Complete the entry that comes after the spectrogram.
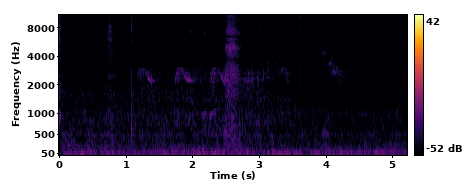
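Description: Faint birdsong over near silence: a small bird repeats short arching chirps about half a second apart, with another chirp near the end. A brief hiss breaks in about midway.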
